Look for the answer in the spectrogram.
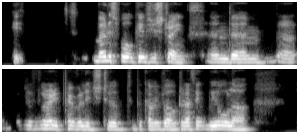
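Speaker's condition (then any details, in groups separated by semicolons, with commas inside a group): Parkinson's disease; physiotherapy, exercise training with physiotherapist after moving back to UK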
